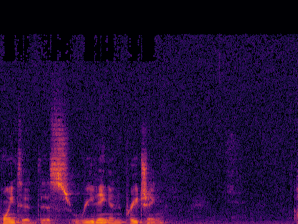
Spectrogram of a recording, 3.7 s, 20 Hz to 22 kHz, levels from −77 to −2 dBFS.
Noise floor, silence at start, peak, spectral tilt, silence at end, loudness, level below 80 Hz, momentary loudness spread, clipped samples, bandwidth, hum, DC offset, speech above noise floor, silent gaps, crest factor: -48 dBFS; 0 s; -6 dBFS; -3.5 dB/octave; 0 s; -26 LUFS; -50 dBFS; 22 LU; under 0.1%; 19 kHz; none; under 0.1%; 22 dB; none; 24 dB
